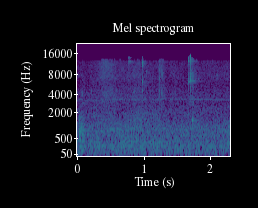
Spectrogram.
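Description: Quiet room tone with two faint ticks, one about a second in and a sharper, louder one near the end.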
